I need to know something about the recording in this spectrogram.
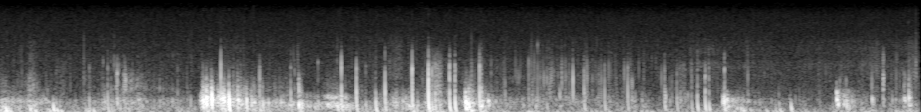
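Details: Continuous gurgling and bubbling stomach noises with rapid popping and rumbling after drinking Coke with Mentos; loud bowel sounds (borborygmi).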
